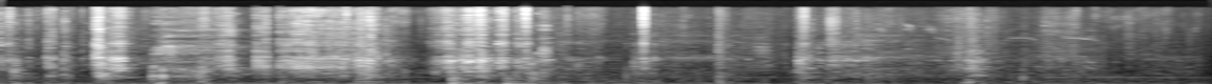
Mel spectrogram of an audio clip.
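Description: A paintbrush scrubs against wooden boards.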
